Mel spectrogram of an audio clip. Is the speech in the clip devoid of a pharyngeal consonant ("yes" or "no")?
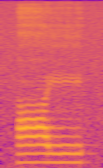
no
